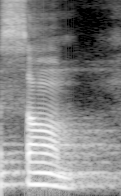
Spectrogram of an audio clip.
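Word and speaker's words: psalm: फिर यहाँ लिखे हैं साम, देखिए पी के बाद यस आ रहा है तो इस पी का उच्चारण क्या हो जाएगा, साइलेंट।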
